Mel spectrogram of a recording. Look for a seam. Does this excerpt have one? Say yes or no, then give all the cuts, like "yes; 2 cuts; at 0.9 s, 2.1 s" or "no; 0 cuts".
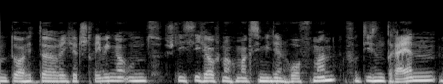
no; 0 cuts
